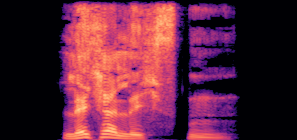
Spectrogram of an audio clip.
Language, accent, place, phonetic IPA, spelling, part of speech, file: German, Germany, Berlin, [ˈlɛçɐlɪçstn̩], lächerlichsten, adjective, De-lächerlichsten.ogg
- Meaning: 1. superlative degree of lächerlich 2. inflection of lächerlich: strong genitive masculine/neuter singular superlative degree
